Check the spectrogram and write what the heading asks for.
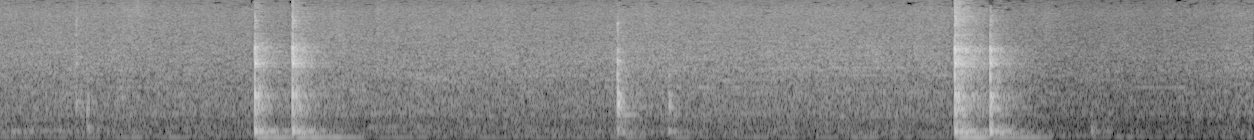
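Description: Wooden spatula stirring cooked khichuri in a stainless-steel pot, knocking against the metal pot in three pairs of sharp clacks, one pair every second and a half or so.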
